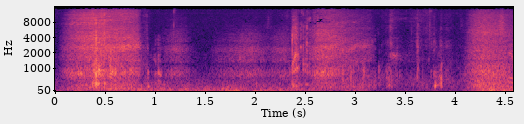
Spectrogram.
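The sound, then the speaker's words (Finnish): A dark brown horse on a riding and horse farm in Orimattila, Finland, snorts and huffs in several breathy, noisy bursts, with a louder blast at the start and another at the end, amid soft shuffling movement and no speech. “Se tuhisee.”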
